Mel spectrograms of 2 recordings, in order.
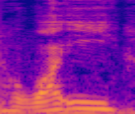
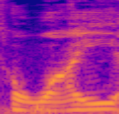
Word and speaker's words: Hawaii: Like she says, like the way that she even says Hawaii, I can't even do it. It's like Hawaii, you know, like she pronounces every A and I, Hawaii, and then she's always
